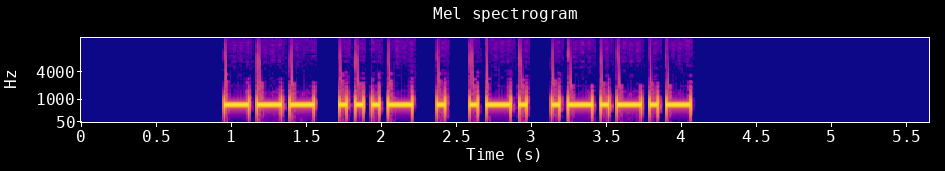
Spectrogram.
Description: Morse code, heard as a keyed tone, about 21 wpm, 700 Hz. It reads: OVER.
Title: 4x Word-Spacing - Sentences from Top 300 Words - 22wpm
